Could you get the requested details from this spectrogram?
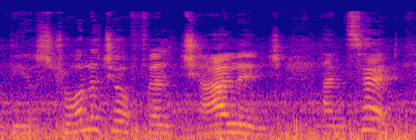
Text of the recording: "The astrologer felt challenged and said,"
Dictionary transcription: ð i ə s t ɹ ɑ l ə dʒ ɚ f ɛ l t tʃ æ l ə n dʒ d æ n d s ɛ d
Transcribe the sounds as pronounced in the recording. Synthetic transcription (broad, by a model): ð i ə s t ɹ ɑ l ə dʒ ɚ f ɛ l t tʃ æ l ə n dʒ æ n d s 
